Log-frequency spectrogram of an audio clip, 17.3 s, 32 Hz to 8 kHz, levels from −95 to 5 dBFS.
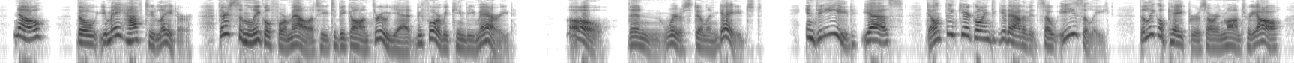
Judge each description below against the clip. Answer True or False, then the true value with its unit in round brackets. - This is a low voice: False (195 Hz)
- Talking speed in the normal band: True (155 wpm)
